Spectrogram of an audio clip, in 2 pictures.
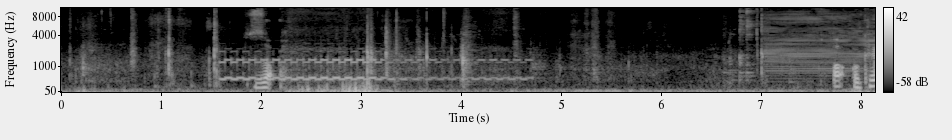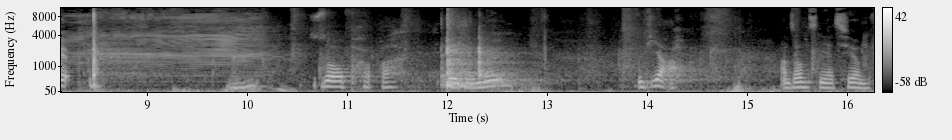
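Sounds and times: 
doorbell ringing: 1.6 - 4.8
speech: 1.9 - 2.9, 7.9 - 8.6, 10.7 - 12.8, 13.9 - 14.4, 15.4 - 16.2.

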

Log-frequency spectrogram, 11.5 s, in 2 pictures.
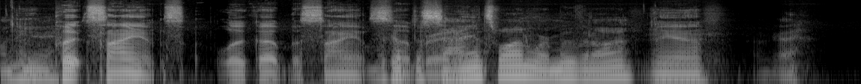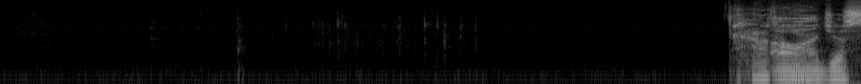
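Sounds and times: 
speech: 0.0 - 5.4, 10.6 - 11.4
fast typing on a computer keyboard: 7.5 - 9.0.

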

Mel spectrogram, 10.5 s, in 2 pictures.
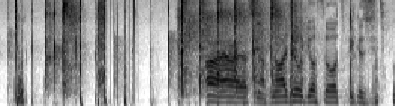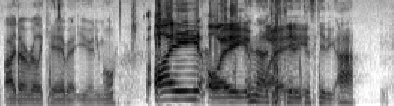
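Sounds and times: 
clapping: 0.0 - 4.1
speech: 2.8 - 10.1.

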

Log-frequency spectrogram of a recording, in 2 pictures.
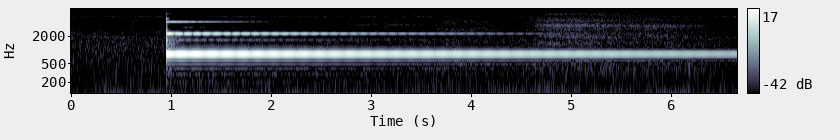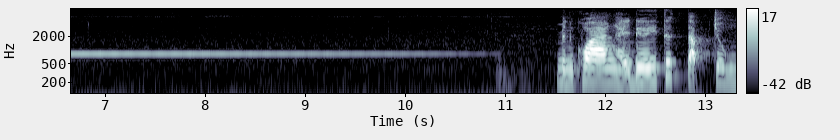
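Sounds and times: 
meditation bell ringing: 1.0 - 10.9
speech: 11.5 - 13.2.

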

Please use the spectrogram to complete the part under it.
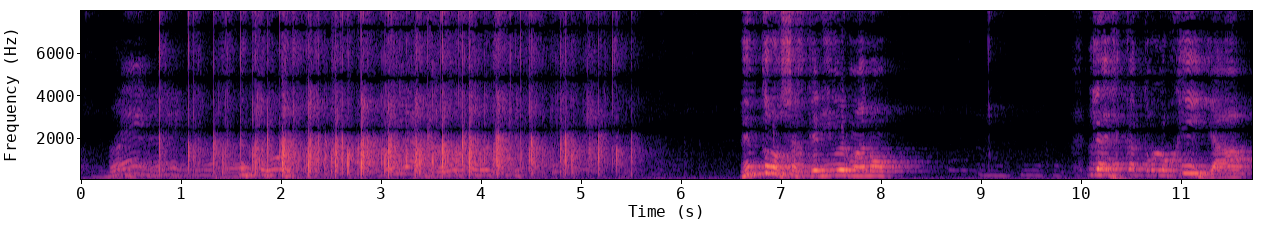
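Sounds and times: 
audience clapping hands: 0.7 - 5.8
speech: 7.0 - 8.2, 10.8 - 11.6.

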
